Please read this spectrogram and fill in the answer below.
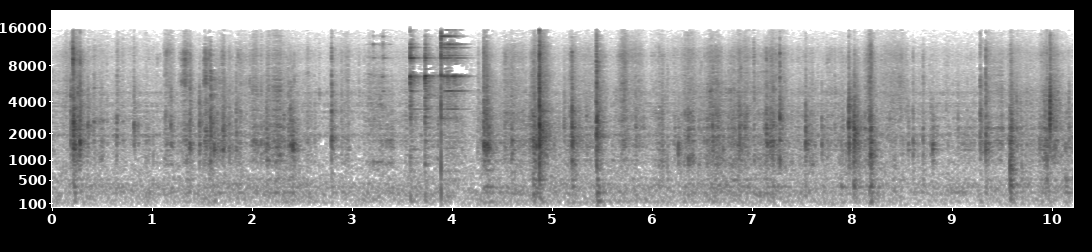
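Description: Irregular light clicks and taps of plastic as a thin dial underlay is worked out from under the needles of a car instrument cluster, with a brief crinkle of the sheet a little before halfway.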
